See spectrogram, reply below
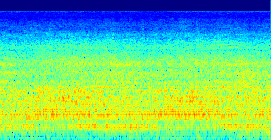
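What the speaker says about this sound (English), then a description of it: "The crowd getting into it now, shouting, "Johnny, Johnny!"" Boxing arena crowd at the Johnny Tapia vs. Paulie Ayala rematch roaring and chanting, a steady dense wall of many voices that stays loud and fairly even for the full span.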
